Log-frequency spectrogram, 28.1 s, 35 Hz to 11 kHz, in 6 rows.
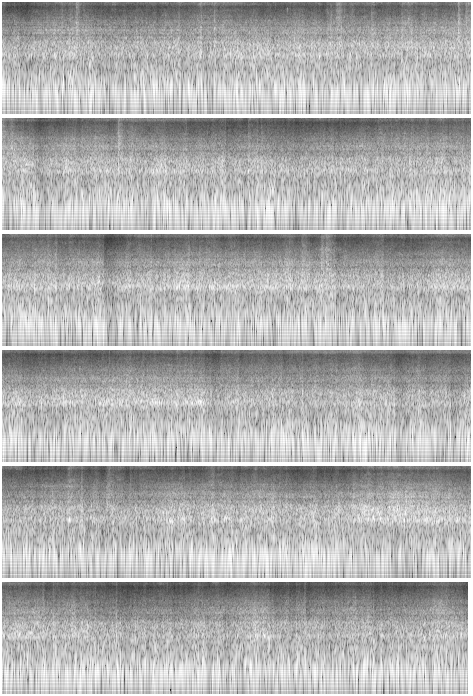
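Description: Steady running noise of an ADH11 diesel-hydraulic railcar under way, heard from on board: engine drone and wheel-on-rail rumble.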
